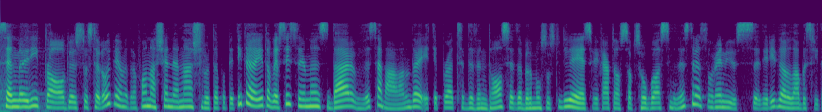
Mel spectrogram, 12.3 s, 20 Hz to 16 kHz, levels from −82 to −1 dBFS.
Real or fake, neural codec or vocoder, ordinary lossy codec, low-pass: fake; codec, 16 kHz, 0.5 kbps, X-Codec, HuBERT features, trained on balanced general audio; MP3, 64 kbps; 7.2 kHz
